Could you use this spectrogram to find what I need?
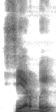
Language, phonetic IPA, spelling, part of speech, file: Russian, [ˈsʲerbɨ], сербы, noun, Ru-се́рбы.ogg
- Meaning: nominative plural of серб (serb)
